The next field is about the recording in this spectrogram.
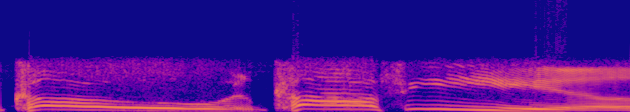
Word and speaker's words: Cole Caulfield: Déjà, son premier dans la Ligue nationale, c'était Cole Caulfield.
